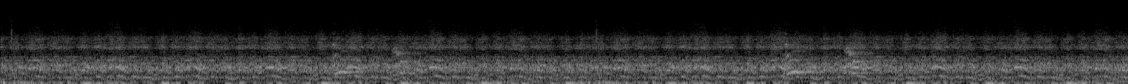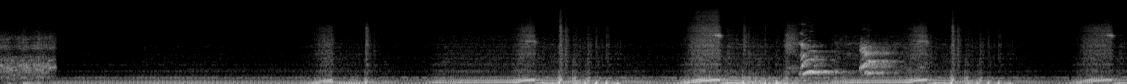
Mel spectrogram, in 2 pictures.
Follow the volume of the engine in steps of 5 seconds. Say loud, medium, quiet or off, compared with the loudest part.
medium, medium, medium, loud, loud.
